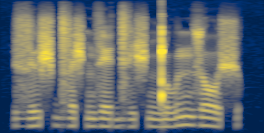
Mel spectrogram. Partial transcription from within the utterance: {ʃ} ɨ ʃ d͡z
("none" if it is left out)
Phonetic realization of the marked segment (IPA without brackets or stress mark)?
z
